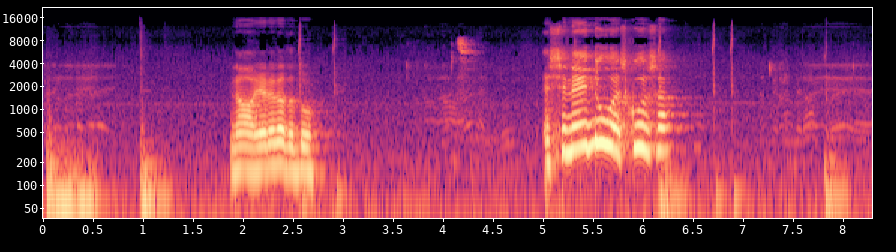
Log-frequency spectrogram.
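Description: Game menu sounds click as tabs change.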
